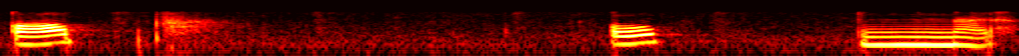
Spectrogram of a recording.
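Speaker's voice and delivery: Opener in slow pieces, long gap before नर; sounding out. Shown as a demonstration. Teacher gives opener as shorthand example, sounding it out slowly. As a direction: stretch opener out as if writing along. Sounding out word while writing it.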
